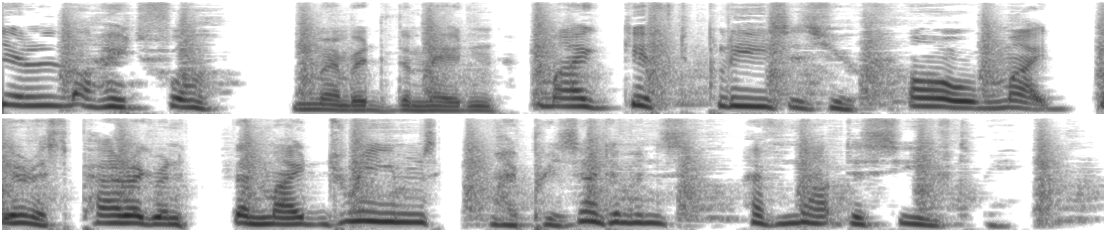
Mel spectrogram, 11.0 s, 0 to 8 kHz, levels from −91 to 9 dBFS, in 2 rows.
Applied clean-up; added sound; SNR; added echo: classical method Wiener filter.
